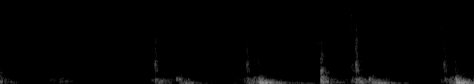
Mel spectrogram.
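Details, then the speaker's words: SeaFirst hydraulic boat steering for a Mercury outboard after filling and bleeding: irregular dull clicks as the helm is turned; owner suspects valve damage from turning the wheel without enough oil during filling, unsure. "is something related to valves there I don't know could it be damaged with uh uh the try to rotate wheel without enough oil during the filling"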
